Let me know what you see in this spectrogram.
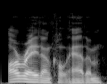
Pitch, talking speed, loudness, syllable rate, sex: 95 Hz, 225 wpm, -16 LUFS, 6.6 syllables/s, male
